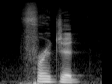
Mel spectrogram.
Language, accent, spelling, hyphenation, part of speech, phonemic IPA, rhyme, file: English, US, frigid, frig‧id, adjective, /ˈfɹɪd͡ʒɪd/, -ɪdʒɪd, En-us-frigid.ogg
- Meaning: 1. Very cold; lacking warmth; icy 2. Chilly in manner; lacking affection or zeal; impassive 3. Sexually unresponsive, especially of a woman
